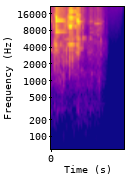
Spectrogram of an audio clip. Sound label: Putdown Shackle; Warframe; Cephalon Weave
